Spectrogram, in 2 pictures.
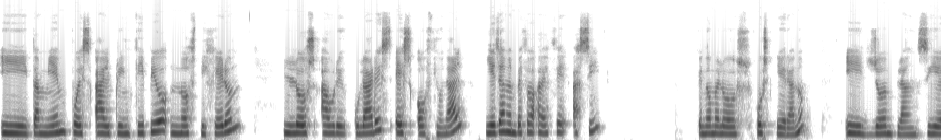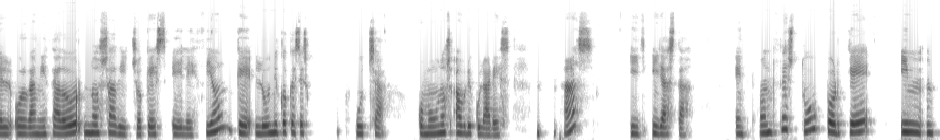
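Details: Adult woman who stutters, speaking Spanish; uses breathing practice and tapping to manage it; stuttering.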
